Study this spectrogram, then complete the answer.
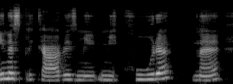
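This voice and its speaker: A woman's voice comes across with a dry, close sound and no echo. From São Paulo, Brazil. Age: 20s. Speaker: podcaster. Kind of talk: casual chat. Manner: slow.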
